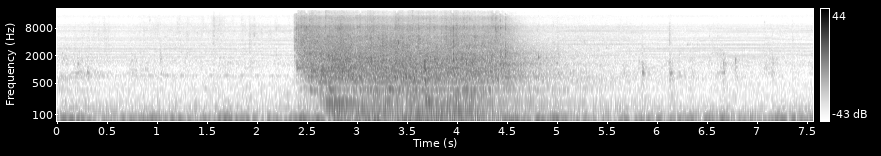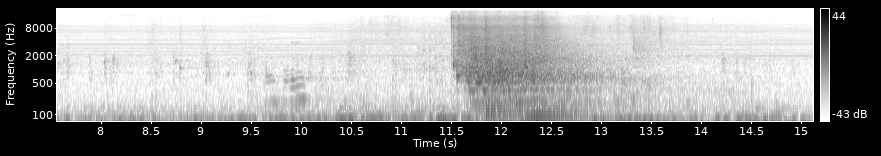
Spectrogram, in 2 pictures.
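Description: Chlorine mixture poured into a water cistern at a house and pool build site in the Philippines gives two loud bursts of rushing, splashing water, one lasting about two seconds and a shorter one near the end, with quieter background noise between them.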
